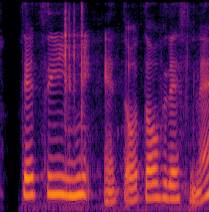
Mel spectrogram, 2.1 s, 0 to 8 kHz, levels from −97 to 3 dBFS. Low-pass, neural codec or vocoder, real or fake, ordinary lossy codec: none; codec, 16 kHz, 4.8 kbps, FACodec; fake; none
